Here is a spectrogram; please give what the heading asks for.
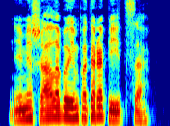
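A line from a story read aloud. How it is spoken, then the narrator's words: Gloomy pronouncement. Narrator (Russian): мрачно изрек Конан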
